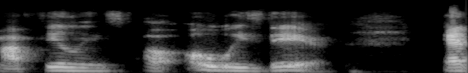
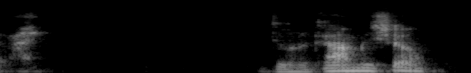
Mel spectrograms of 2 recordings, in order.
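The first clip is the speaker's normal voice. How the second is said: put-on whisper, quieter; 3 semitones lower, 18 dB quieter than usual. Retelling a text from mom checking in: imitating mom whispering. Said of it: "in a whisper voice".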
